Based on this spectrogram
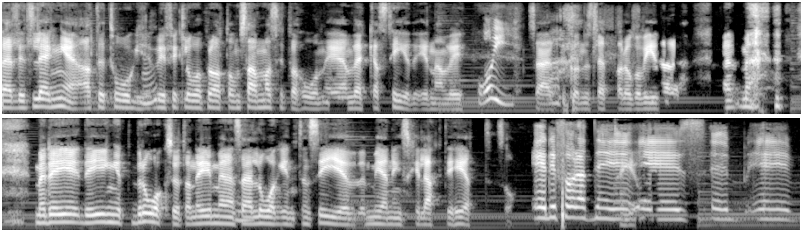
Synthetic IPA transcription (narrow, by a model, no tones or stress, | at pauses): ɛld̪ɪt̪lɛŋːəat̪̚d̪ɛt̪ʰuːɡvɪfɪkːloːvɔpʰɾɑːt̪aɔmsamːasɪt̪ʉaɧuːnɪɛnvɛkːast̪ʰiːd̪ɪnːanvɪɔjsɔæːɾkʰɵnd̪əslɛpːad̪ɛɔɡoːviːd̪aɾə | mɛnmɛn | mɛnd̪ɛæd̪ɛæjɪŋːət̪bɾoːksɔʉ̟ːt̪and̪ɛæjɵmeːɾɛnsɔhæːɭoːɡɪnt̪ɛnsiːvmeːnɪŋsfɪlak̚t̪ɪɡheːt̪ | soː | æɖɛfœɾat̪nɪ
